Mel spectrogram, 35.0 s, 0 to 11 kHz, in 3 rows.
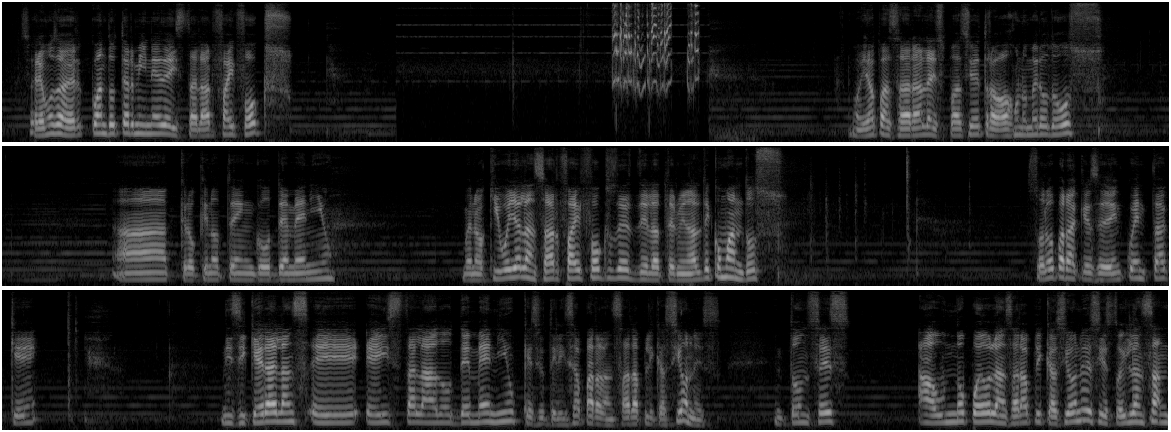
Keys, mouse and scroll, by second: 9.9 super+9, 15.9 super+0, 17.1-20.7 typing, 24.0 Return.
